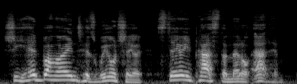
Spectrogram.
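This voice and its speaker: Animated, higher-pitched man reading an audiobook. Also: brisk, dry recording. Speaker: amateur audiobook reader. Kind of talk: audiobook narration of a literary novel.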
